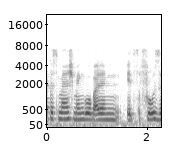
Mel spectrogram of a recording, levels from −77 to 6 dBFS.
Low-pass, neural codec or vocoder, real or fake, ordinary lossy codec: 7.2 kHz; none; real; none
